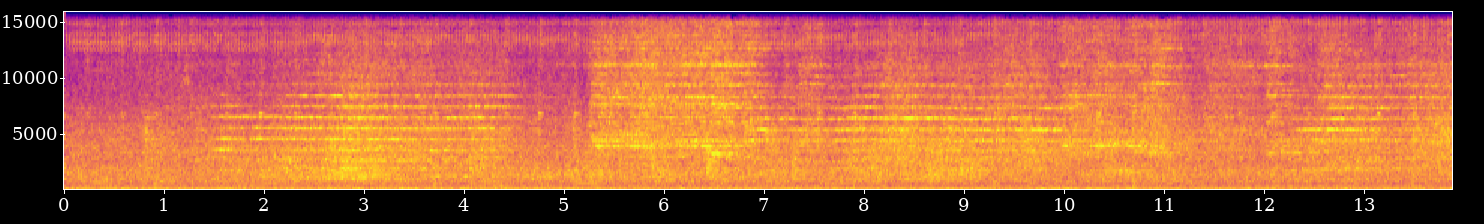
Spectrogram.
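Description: Freight train of tank cars rolling past a grade crossing with a steady rumble and clatter of steel wheels on rail, heard from inside a car's cabin.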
